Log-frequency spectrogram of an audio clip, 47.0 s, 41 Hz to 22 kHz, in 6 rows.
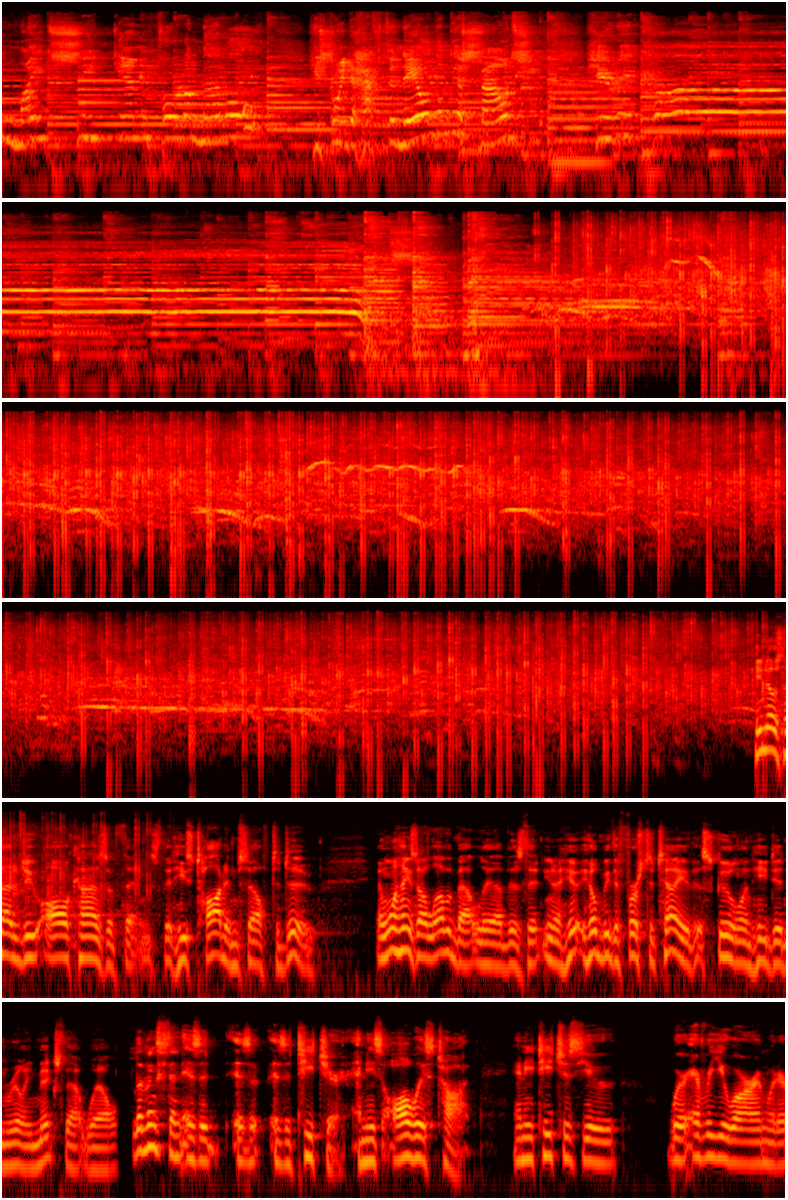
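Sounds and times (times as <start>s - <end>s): audience cheering: 13.0s - 33.0s
audience applauding: 13.0s - 33.2s.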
